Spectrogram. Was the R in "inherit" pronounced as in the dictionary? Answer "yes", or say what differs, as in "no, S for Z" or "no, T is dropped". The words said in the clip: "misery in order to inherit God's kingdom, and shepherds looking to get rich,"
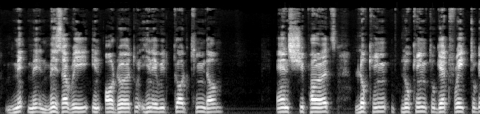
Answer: no, W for R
